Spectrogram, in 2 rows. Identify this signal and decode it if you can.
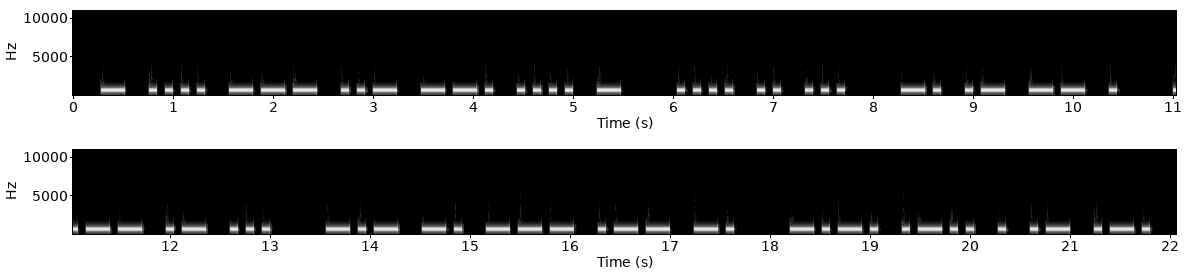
Morse code, heard as a keyed tone, about 15 wpm, 700 Hz. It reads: THOUGHT HIS NAME WAS KNOWN CLEAR
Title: Sentences from Top 1000 Words - Review Part 5 - 15wpm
